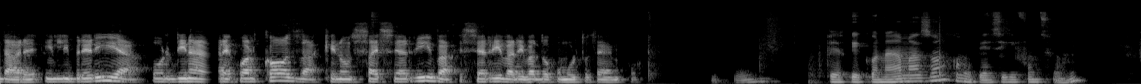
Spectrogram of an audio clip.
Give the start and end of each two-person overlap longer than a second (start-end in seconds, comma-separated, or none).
none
